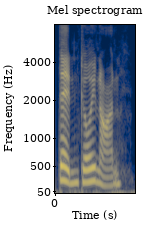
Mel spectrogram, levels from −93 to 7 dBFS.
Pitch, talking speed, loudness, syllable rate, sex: 200 Hz, 170 wpm, -18 LUFS, 3.7 syllables/s, female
